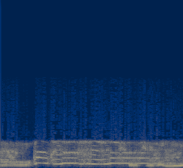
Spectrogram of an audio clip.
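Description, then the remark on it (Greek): A rooster crows loudly, one long drawn-out call with a strained, wavering pitch that fills the whole moment, with no other sounds around it. “έχετε όμως, συντροφιά τα κοκόρια.”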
